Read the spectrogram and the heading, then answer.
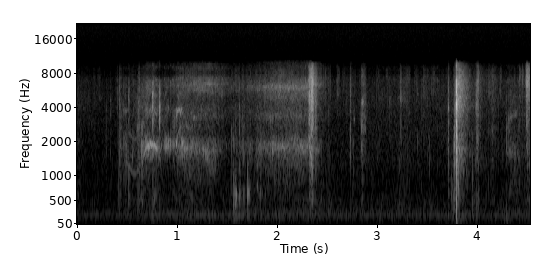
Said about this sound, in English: And I just got like thirsty, so I'm gonna just take a sip of water real quick.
